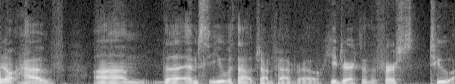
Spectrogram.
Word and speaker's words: Jon Favreau: I was very excited John how do you pronounce his last name Jon Favreau thank you yeah yeah and thank you John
